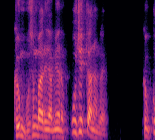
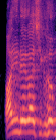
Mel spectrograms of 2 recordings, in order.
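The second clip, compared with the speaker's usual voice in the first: acting out Peter's indignant objection, higher and louder; worked-up protest; 6 semitones higher, 6 dB louder than usual. Preacher voicing Peter objecting to Jesus, worked-up protest. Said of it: "열받은 거죠".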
